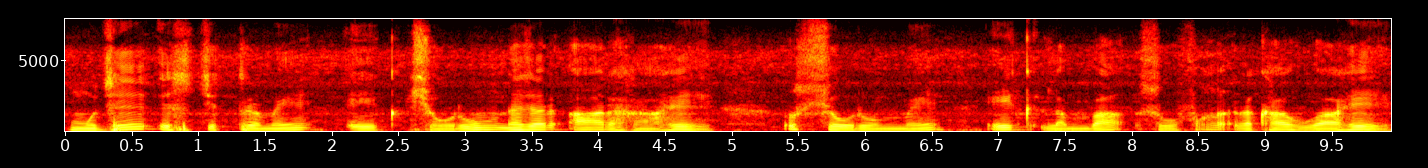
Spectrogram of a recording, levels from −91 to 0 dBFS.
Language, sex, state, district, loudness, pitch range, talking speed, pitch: Hindi, male, Madhya Pradesh, Dhar, -20 LUFS, 105-130 Hz, 115 wpm, 115 Hz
